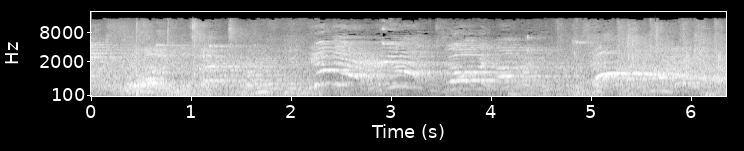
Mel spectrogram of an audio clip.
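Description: Basketball game play in an echoing gymnasium: the ball bouncing on the hardwood floor, sneakers squeaking in short bursts, and players and spectators calling out.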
